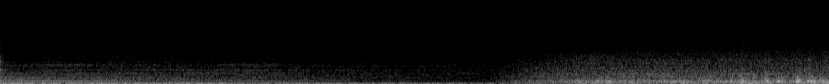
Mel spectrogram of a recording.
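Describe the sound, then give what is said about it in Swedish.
A white limousine with tinted windows drives through Tierp carrying passengers to a manor house, with a steady low engine rumble that thickens and grows louder partway through as road noise and a deeper hum swell, with no voices present. “satt i bilen som skulle ta dem till herrgården. Det var en vit limousin och folket i Tierp tittade förbrillat på dem försökte se in i de tonade rutorna för att se om det kanske var en kändis där.”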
